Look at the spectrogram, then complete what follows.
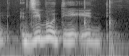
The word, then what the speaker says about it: Djibouti: the djibouti or see djibouti it is written like this it starts with d but it is pronounced as the g right djibouti see these are the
